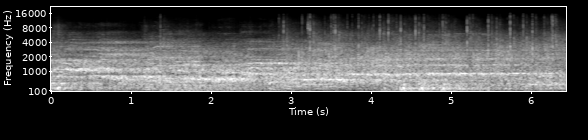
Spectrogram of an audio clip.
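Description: Players and spectators calling out, their voices echoing through a large sports hall, over the thuds of a futsal ball being kicked and bouncing on the wooden court. Sharp short taps join in from about halfway through.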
